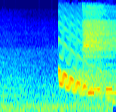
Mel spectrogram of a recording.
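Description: Faint street background noise, then a little over a second in a loud electronic sweep falling in pitch: the transition sound that opens a TV news programme's ident jingle.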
